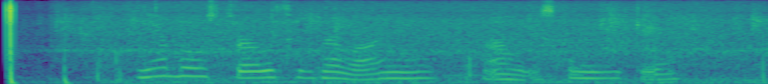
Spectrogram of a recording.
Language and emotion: Russian, neutral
